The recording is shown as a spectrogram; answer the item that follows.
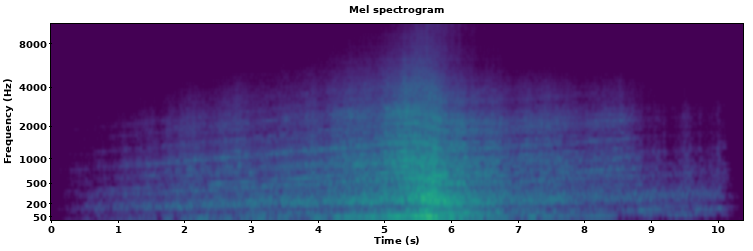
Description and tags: Abstract Spaceship, Flyby, Ascending, A
Audio from my new sound effects library - "Abstract Spaceships" - with various spaceship sounds created without using jet plane recordings. Several metal tins were scraped with a violin bow, combined together, and pitch shifted to create this ascending spacecraft sound.
An example of how you might credit is by putting this in the description/credits:
The sound was recorded using a "H6 (XY) Zoom recorder" on 27th January 2018.
spaceships, futuristic, spaceship, sci-fi, space, flyby, ascending, abstract, Scifi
